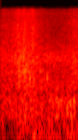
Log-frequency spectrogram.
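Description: Choppy ocean swell in the Indian Ocean with a strong current, a steady loud rush of waves and wind noise filling the whole stretch with no break.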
